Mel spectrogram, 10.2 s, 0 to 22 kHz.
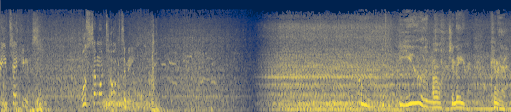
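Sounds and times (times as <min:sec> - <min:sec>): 
truck engine idling: 0:00.0 - 0:10.2
speech: 0:00.2 - 0:01.0, 0:01.6 - 0:03.2, 0:08.6 - 0:10.2.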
